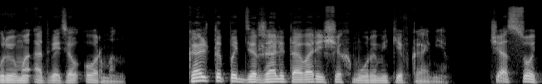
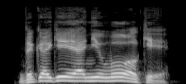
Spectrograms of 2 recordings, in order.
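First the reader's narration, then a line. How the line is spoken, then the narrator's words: Indignant growl. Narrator (Russian): возмущенно рыкнул Крим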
